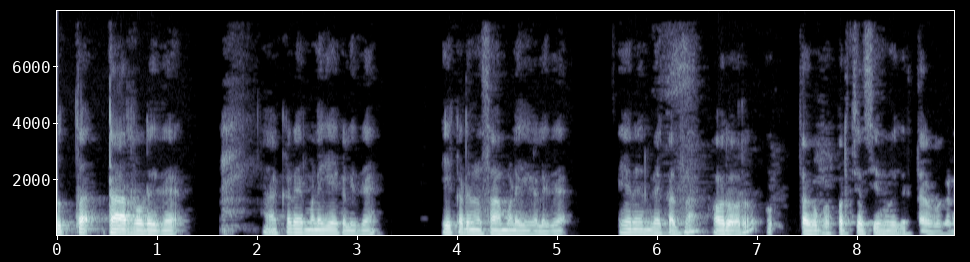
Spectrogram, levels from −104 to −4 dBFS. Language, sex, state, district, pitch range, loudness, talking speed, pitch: Kannada, male, Karnataka, Shimoga, 105-120 Hz, -19 LUFS, 120 wpm, 115 Hz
